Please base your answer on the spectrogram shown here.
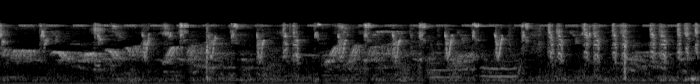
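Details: Long-tailed shrike singing actively, its song filled with imitated sparrow calls: a dense, fast run of sharp chirps and twittering notes, many short and repeated, with high, bright tones dominating and a faint low background hum.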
